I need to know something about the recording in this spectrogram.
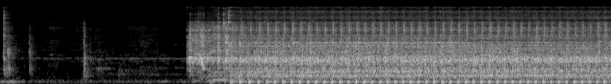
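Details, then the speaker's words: Yamaha Fino 125cc fuel-injected scooter, CVT cover refitted and ruled out: engine fires and settles into a harsh, coarse idle with an uneven rattle, still rough. Valve clearance, cam chain and camshaft bearing next. "Oke, itu kabel sudah terpasang, suaranya masih lumayan kasar ya. Oke, berarti nggak ada masalah di area CVT."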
